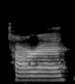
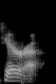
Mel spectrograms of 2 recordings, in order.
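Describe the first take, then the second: First: The name is pronounced the Irish way. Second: The name is pronounced a non-Irish way. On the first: "the way that it's pronounced in Ireland" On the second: "And yet, he and my mom were the very first ones to turn around and call me Tara"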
